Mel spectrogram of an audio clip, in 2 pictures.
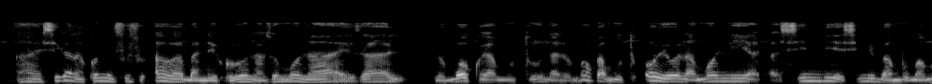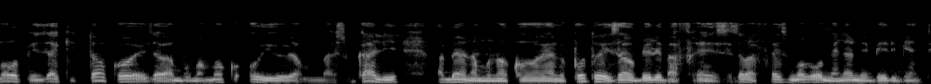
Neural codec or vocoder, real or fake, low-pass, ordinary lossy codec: none; real; 7.2 kHz; Opus, 24 kbps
